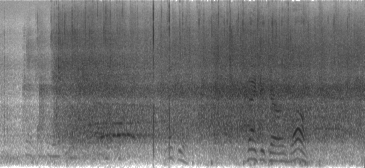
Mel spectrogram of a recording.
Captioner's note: applause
